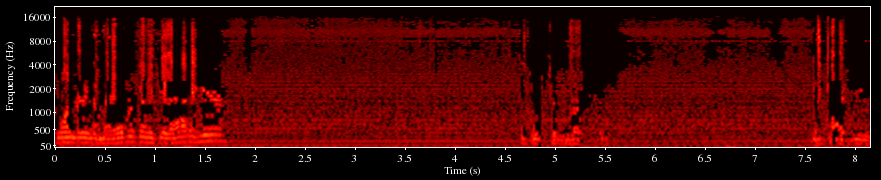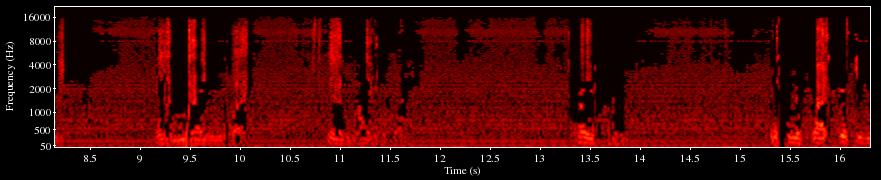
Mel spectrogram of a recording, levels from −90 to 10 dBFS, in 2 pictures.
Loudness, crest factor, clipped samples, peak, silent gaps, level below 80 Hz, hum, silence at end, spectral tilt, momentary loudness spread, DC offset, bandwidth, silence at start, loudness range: -47 LUFS; 30 dB; under 0.1%; -18 dBFS; 15.37-15.42 s; -68 dBFS; 60 Hz at -65 dBFS; 0 s; -2.5 dB/octave; 14 LU; under 0.1%; 16.5 kHz; 0 s; 8 LU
